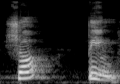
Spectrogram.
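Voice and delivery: Shopping slowly in two separate beats; split into syllables. Shown as a demonstration. Teacher counting out two syllables for learners, syllable by syllable. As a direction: pause between शॉ and ping. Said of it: "shopping में भी टू syllable".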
